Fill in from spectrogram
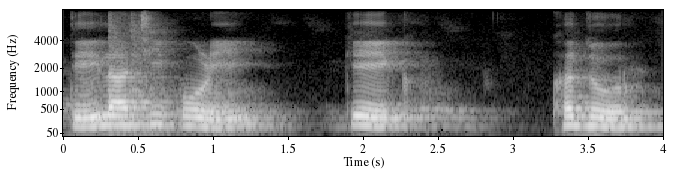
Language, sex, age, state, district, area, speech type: Marathi, male, 30-45, Maharashtra, Hingoli, urban, spontaneous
